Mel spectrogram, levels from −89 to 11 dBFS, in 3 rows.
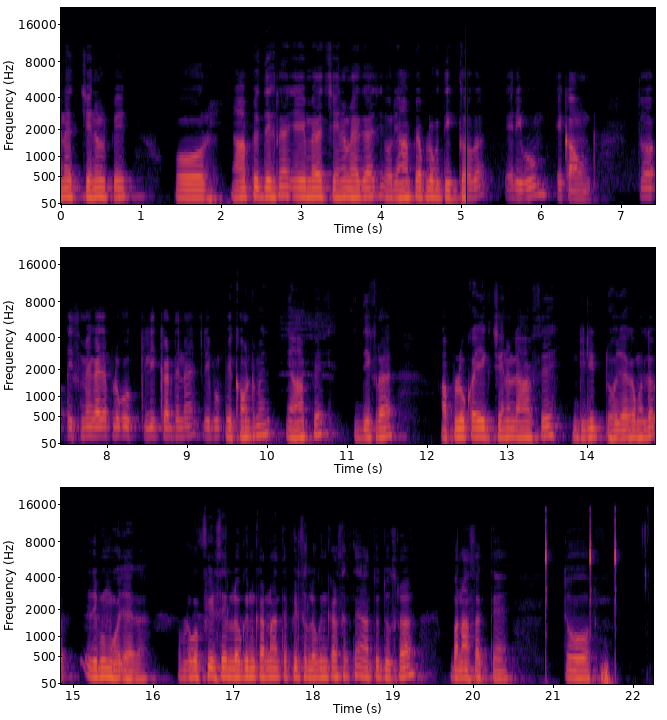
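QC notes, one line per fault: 5.06–9.48 s, input switched to a poorer device: likely a narrower-band microphone; sound dulls and quietens slightly, spectrogram empty above 7.6 kHz, 20 ms waveform gap at the switch.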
